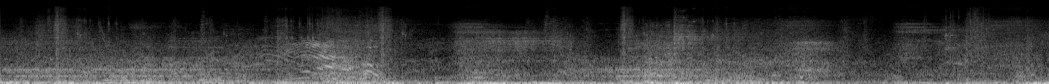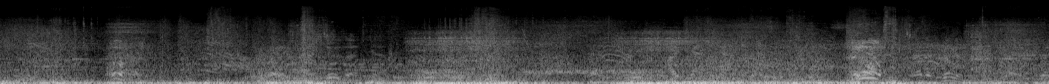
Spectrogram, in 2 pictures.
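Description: Magic spells crackle and whoosh in a fierce battle.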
